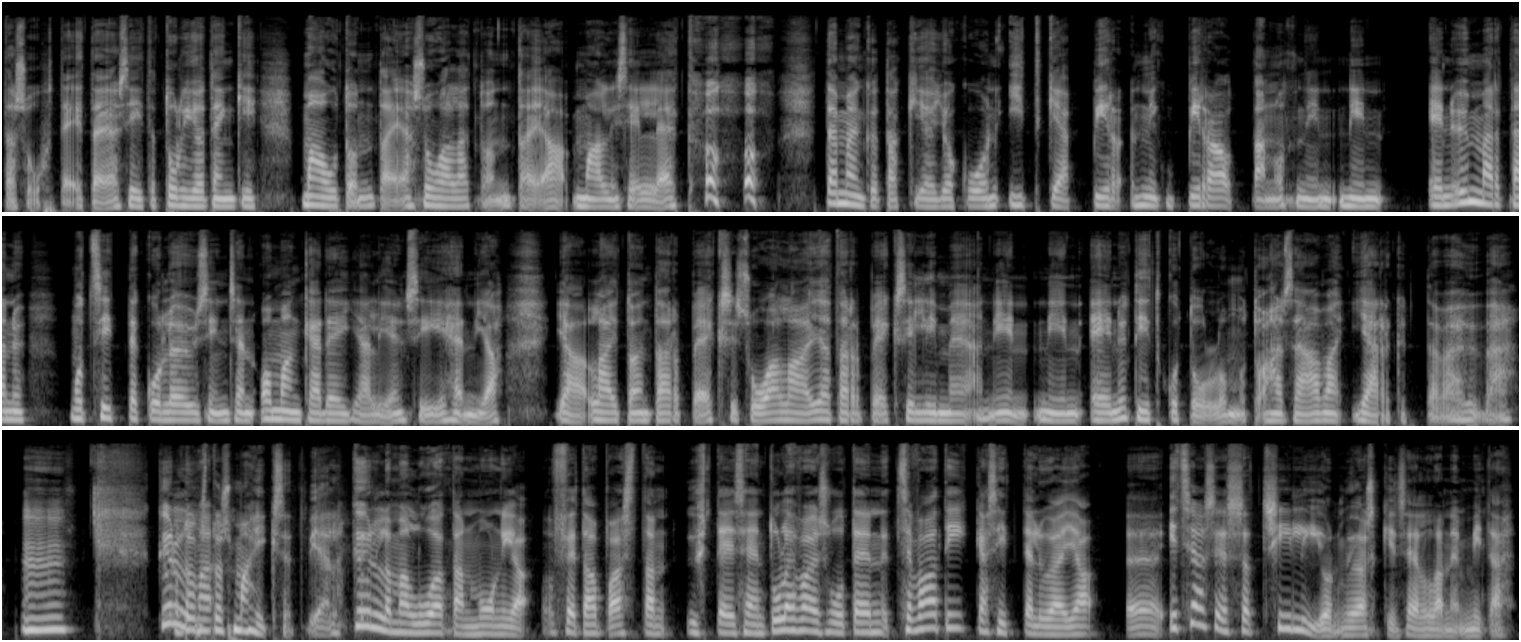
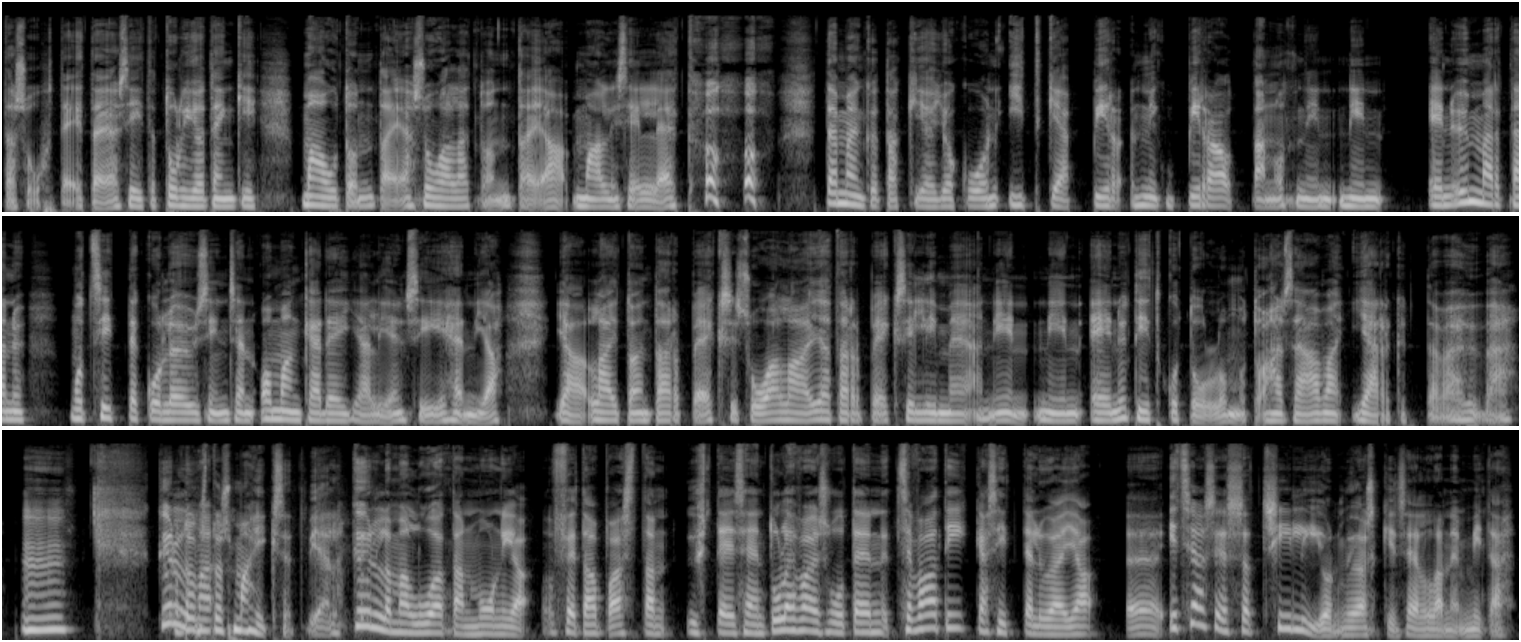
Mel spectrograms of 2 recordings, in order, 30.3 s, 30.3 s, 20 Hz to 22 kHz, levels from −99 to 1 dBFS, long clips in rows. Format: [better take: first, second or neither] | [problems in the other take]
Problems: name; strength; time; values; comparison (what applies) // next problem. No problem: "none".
neither | none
